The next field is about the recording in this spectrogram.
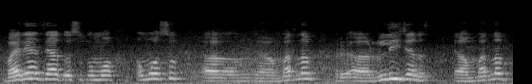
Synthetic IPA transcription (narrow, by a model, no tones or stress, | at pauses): ʋɐɾjaːzjaːd̪ʊsukʊmo | ʊmosuk | mɐt̪lɐb̚ | ɾɪlid͡ʒɐns | mɐt̪lɐb̚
